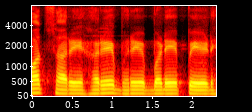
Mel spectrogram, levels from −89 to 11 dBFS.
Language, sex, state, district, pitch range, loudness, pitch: Hindi, male, Chhattisgarh, Raipur, 115-125 Hz, -16 LUFS, 120 Hz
